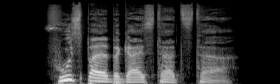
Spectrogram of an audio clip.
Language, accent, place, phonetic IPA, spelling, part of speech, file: German, Germany, Berlin, [ˈfuːsbalbəˌɡaɪ̯stɐt͡stɐ], fußballbegeistertster, adjective, De-fußballbegeistertster.ogg
- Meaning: inflection of fußballbegeistert: 1. strong/mixed nominative masculine singular superlative degree 2. strong genitive/dative feminine singular superlative degree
